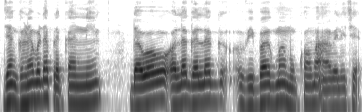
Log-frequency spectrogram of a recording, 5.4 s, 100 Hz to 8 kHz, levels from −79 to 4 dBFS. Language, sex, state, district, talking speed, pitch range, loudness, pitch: Gujarati, male, Gujarat, Valsad, 120 wpm, 130-155 Hz, -16 LUFS, 145 Hz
